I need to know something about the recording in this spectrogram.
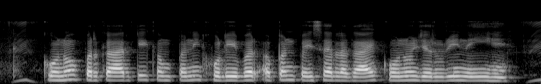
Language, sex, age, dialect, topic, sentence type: Chhattisgarhi, female, 25-30, Eastern, banking, statement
